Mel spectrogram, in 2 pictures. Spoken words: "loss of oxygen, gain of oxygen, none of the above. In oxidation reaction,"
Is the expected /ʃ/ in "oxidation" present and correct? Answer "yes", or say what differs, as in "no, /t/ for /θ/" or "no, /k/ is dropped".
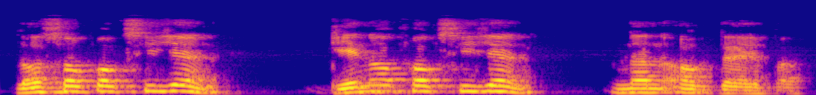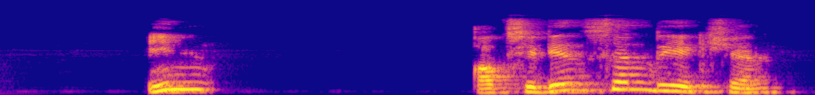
no, /s/ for /ʃ/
